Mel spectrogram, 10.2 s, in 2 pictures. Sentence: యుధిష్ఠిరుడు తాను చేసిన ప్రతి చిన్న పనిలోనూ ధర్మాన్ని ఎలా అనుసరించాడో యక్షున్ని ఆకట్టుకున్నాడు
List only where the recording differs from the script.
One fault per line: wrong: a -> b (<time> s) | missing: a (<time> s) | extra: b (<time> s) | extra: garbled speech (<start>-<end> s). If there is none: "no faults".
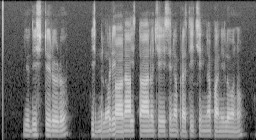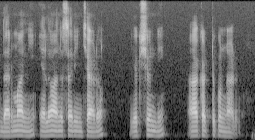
extra: garbled speech (1.8-2.7 s)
